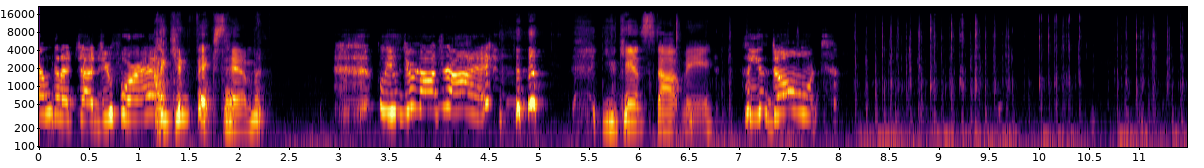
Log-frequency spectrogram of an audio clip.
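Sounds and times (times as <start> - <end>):
speech: 0.0 - 2.4, 3.0 - 8.0
rapid typing on a computer keyboard: 6.3 - 11.4.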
